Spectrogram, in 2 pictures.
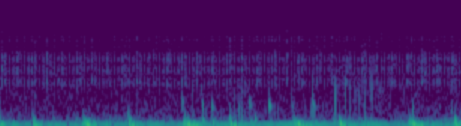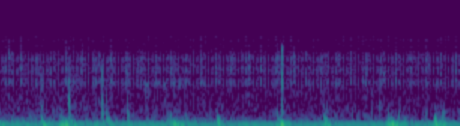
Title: My Heartbeat Sounds While Being Sick With The Flu Hugs To You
